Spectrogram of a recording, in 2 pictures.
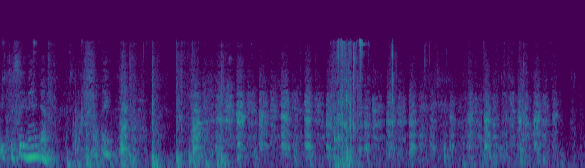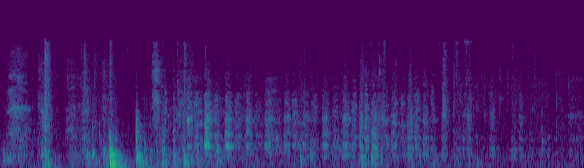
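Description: A man talks excitedly and warmly to a dog close by.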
